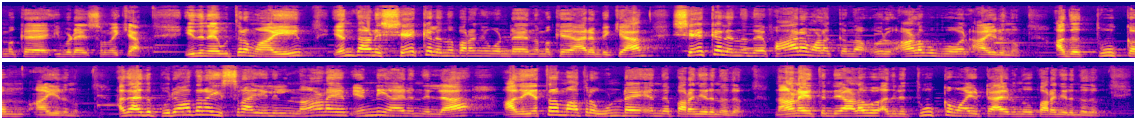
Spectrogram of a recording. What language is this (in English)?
Malayalam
